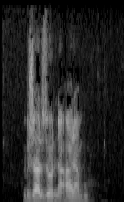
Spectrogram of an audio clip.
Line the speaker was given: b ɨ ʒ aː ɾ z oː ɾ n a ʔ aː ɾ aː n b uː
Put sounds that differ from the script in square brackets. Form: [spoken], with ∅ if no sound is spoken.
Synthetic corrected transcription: b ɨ ʒ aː ɾ z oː ɾ n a ʔ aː ɾ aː [m] b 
